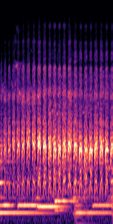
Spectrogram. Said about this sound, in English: Let's listen to another. This is a kookaburra.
